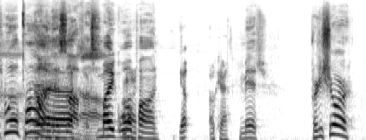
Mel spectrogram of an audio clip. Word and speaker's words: Wilpon: sure it's willpower mike wilpon yep okay mitch pretty sure pal how was the match how do you spell it well pawn that's french as in like the chess piece same way it sounds because he's not a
